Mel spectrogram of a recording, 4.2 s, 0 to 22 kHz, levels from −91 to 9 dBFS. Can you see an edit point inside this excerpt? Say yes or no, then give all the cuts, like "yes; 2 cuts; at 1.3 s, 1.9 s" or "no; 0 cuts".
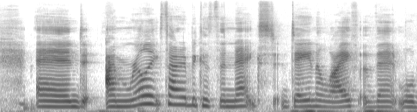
no; 0 cuts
